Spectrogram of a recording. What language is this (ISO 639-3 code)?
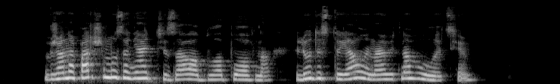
ukr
